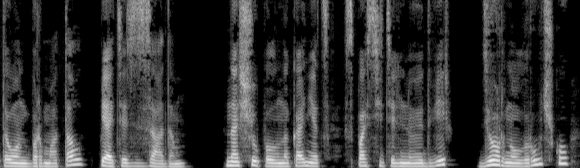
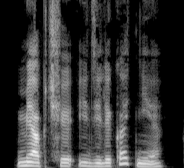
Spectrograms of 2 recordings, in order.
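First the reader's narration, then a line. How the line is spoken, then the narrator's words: Wry snort. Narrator (Russian): хмыкнул он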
